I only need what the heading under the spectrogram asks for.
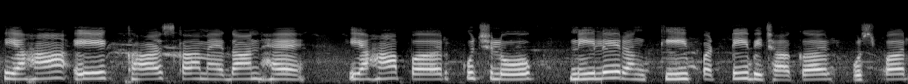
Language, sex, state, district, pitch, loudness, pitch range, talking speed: Hindi, female, Rajasthan, Jaipur, 250 Hz, -12 LUFS, 240-265 Hz, 110 wpm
